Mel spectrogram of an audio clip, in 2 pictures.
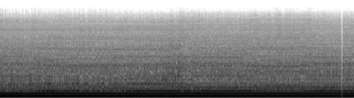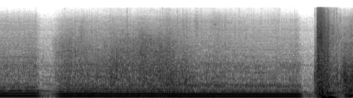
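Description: An engine drones steadily as a jeep drives over rough ground.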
